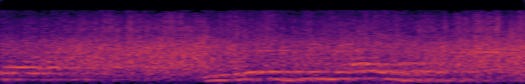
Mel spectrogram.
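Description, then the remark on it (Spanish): A basketball crowd gives a sustained ovation to Movistar Estudiantes player Leslie as she leaves, the game paused for it, dense clapping and cheering holding at a steady, loud level throughout, with a voice rising and falling over the applause. “Ahí está con todo el equipo, con Alberto Ortego, el entrenador, la ovación del público, con todas sus compañeras.”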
